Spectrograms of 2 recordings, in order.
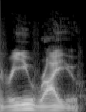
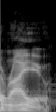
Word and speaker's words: Ryu: anime as I do, seeing how many people mispronounce Ryu's name from Street Fighter. Like anybody that's over the age of like probably 30 or 40, maybe 50, probably pronounces Ryu. Because like that's all that you know? They always say Ryu, or like they just straight up put emphasis on the incorrect syllable.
